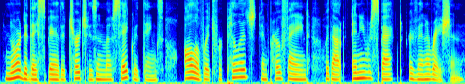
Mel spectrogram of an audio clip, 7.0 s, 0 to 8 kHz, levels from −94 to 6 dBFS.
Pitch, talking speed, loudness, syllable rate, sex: 190 Hz, 190 wpm, -19 LUFS, 5.9 syllables/s, female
